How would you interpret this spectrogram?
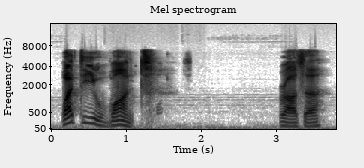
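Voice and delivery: irritated, grating voice heard over speakers. Voicing a ship's computer over the bridge speakers: annoyed grating female voice. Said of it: "very annoyed, grating female voice".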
